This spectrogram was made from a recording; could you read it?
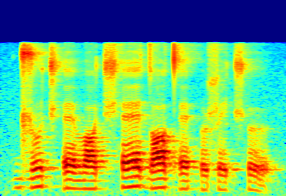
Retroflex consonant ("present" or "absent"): present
